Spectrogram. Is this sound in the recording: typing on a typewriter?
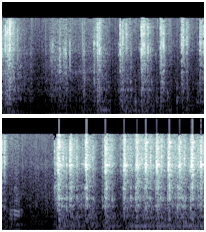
yes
